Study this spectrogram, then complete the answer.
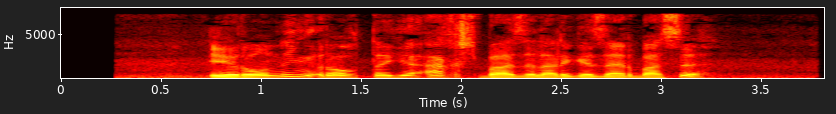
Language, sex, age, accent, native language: Uzbek, male, 18-24, Jizzax, Uzbek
